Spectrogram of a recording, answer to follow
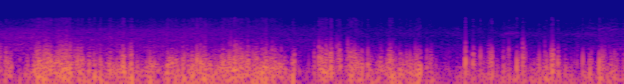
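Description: Wind buffeting the camera's microphone: a loud, uneven low rumble that eases a little in the second half.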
